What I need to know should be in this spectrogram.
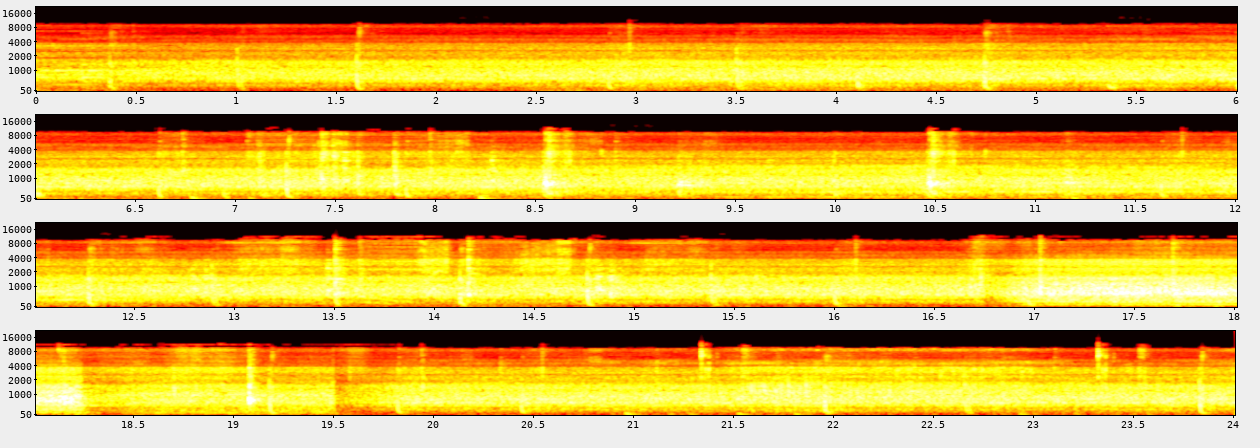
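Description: Fingertips tap lightly on a glass touchscreen.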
